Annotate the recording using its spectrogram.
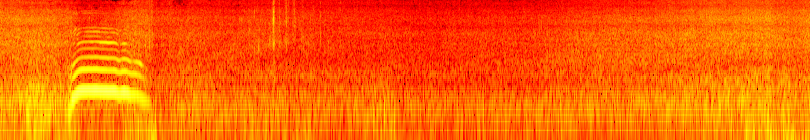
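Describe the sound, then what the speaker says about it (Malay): Ocean waves wash against rocks at a rocky shoreline fishing spot, a continuous loud surf rush with wind buffeting the microphone and a brief high-pitched call near the start. "Ombak lagi."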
